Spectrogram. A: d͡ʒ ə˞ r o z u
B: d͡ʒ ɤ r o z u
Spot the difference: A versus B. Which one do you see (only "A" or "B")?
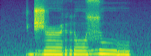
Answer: A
